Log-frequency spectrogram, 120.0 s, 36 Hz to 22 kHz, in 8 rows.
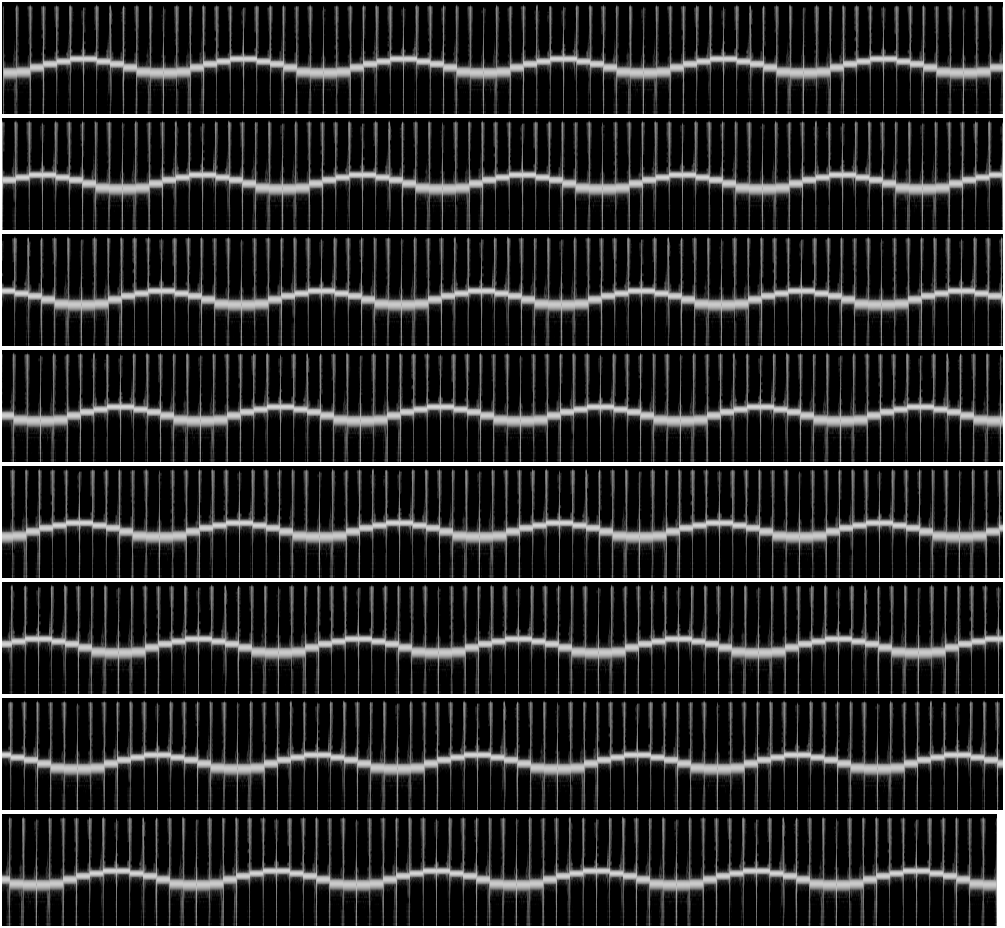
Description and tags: Created using Audacity
200ms intervals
